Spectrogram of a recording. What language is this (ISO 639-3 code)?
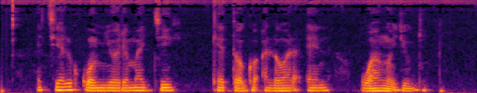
luo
